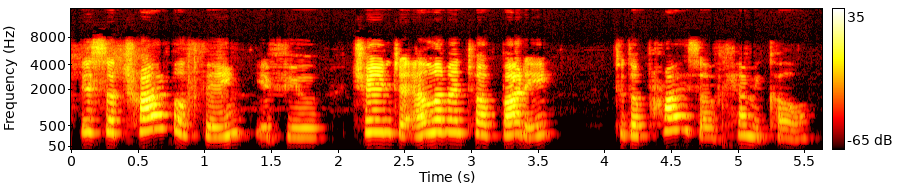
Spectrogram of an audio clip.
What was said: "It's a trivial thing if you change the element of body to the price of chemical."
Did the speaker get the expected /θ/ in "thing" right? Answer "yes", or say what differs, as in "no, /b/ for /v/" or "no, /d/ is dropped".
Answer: yes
